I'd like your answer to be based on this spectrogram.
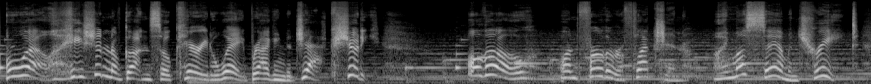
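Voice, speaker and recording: A wry young bard, playful, musing, high lively voice, game music behind. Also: female voice, unhurried. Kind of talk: video game voice acting.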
